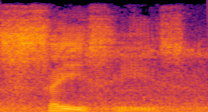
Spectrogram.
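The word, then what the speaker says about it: Tsaesci: Only they stay hidden, they stay under their mountains, and they let the Sekethi, the Sexies, the Saces. That is how you pronounce it, the Saces.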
